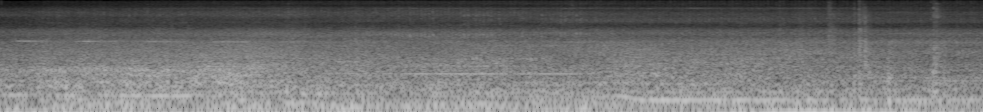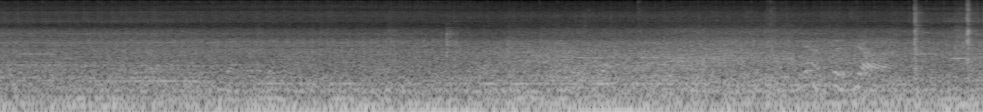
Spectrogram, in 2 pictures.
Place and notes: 樂合里, Yuli Township - In front of the convenience store
In front of the convenience store, Tourists, Traffic Sound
